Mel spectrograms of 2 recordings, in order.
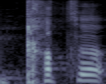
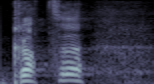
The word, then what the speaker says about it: Qatar: Next, we go from catalysis to Qatar, or possibly more correctly, Qatar, or even gutter. They're all ways I've heard Qatar pronounced. And apparently the problem is there's a key Arabic letter that doesn't have a direct correspondent in Britain.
